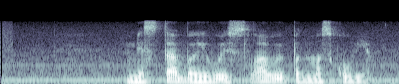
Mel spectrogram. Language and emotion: Russian, neutral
